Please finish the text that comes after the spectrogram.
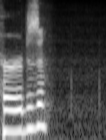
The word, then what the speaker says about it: herbs: herbs or herbs. Well, I'm I'm American, so I I don't pronounce the H in that.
